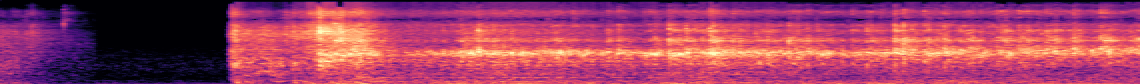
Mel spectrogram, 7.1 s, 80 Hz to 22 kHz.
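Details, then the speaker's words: OM606 diesel-swapped Datsun 240Z, first start after fitting a billet turbo manifold with internal-wastegate-style setup, cranked to build oil pressure: catches cleanly into a steady, really quiet diesel idle with no knocks, misfires or exhaust leaks. "I can't tell. It's really quiet. Wow, let it warm up. All right. Sounds good. Sounds real good. Quiet."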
